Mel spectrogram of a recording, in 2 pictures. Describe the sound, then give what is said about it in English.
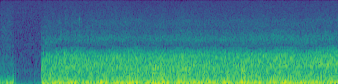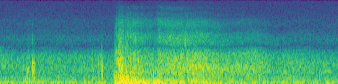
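A mine destroyed by Marines during Operation Pegasus goes off in a sudden loud blast past the midpoint, following a steady windy rumble, then a broad roaring decay that slowly fades. “The mine was destroyed, and the Marines of Operation Pegasus pushed on toward Quezon.”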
